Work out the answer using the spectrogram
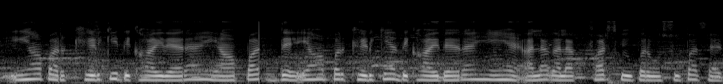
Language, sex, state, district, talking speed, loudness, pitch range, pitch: Hindi, female, Bihar, Bhagalpur, 190 wpm, -25 LUFS, 195-225 Hz, 210 Hz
